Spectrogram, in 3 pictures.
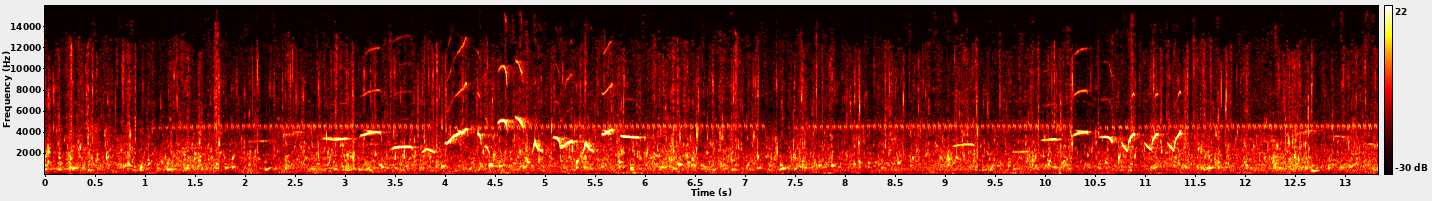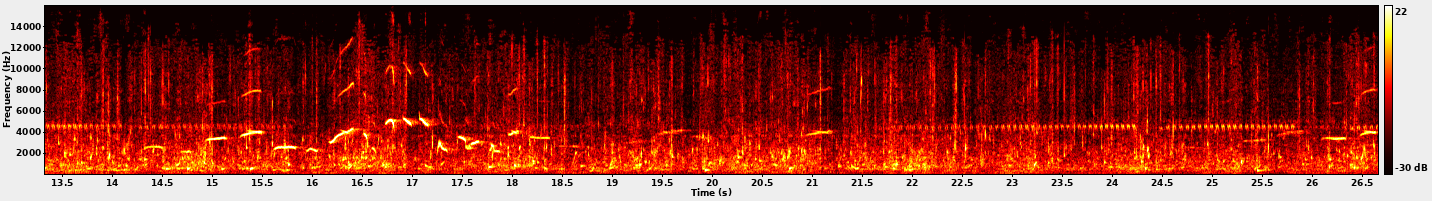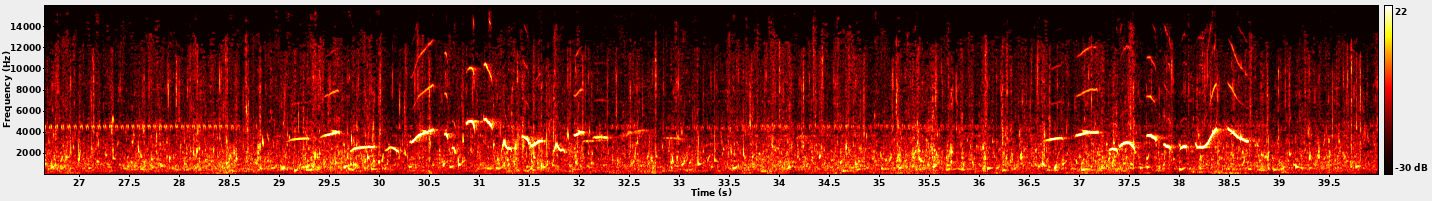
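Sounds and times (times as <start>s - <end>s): water trickling and babbling: 0.0s - 39.9s
bird chirps: 2.2s - 6.1s, 8.9s - 11.6s, 12.2s - 18.5s, 29.1s - 33.1s, 36.7s - 38.9s.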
